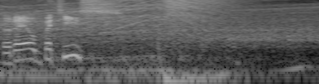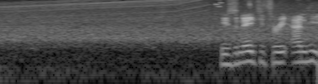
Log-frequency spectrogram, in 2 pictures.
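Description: Whooshing, rising effects swell and fade.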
